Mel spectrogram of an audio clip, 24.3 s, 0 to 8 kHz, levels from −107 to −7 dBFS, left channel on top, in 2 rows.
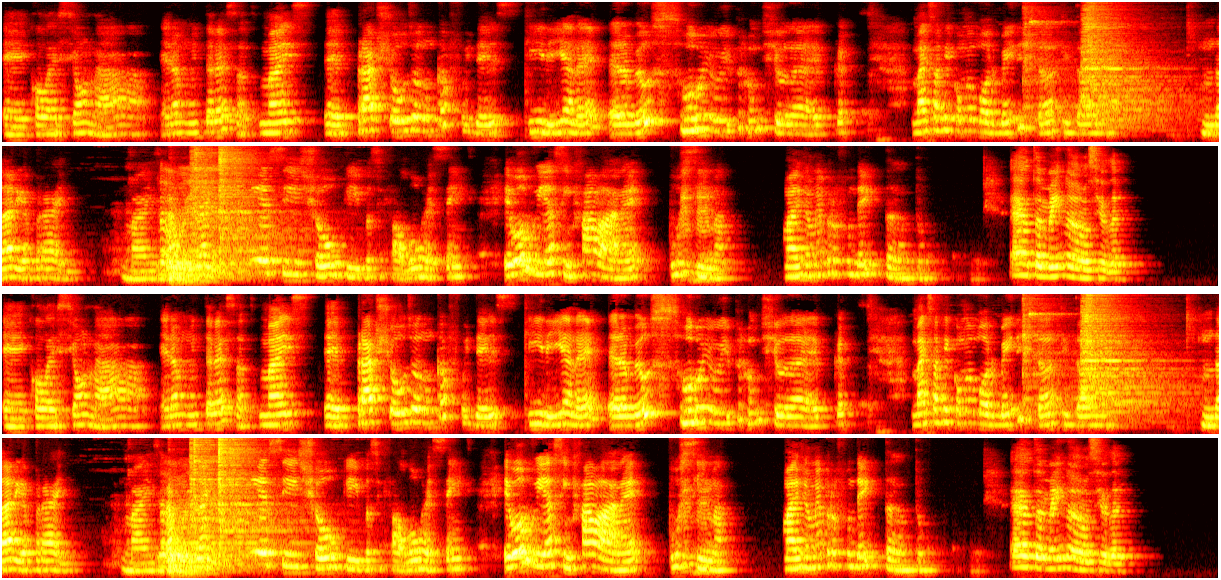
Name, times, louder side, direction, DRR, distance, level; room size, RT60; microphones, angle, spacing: voice 1, 0.0-11.1 12.0-12.9 13.4-14.3 14.6-18.6 18.8-19.4 20.0-21.5 21.9-22.0, right 3 dB, 70° right, 0.7 m, -25 dB
sound 1, 10.2-11.9 13.3-15.3, right 3 dB, 85° right, 1.0 m, -28 dB
voice 2, 13.7-14.4 19.0-19.3 22.0-23.3, equal, 55° left, 1.1 m, -24 dB
4.0 x 3.9 x 2.2 m
head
